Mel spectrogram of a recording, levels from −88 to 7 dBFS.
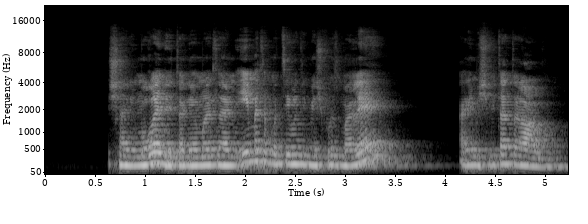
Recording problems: off-mic speech; far
room echo; slight; dies away in 0.6 s

